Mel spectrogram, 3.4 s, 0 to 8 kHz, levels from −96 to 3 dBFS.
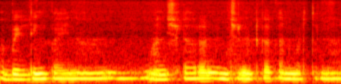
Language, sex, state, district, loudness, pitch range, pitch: Telugu, female, Andhra Pradesh, Visakhapatnam, -15 LUFS, 190-200 Hz, 195 Hz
